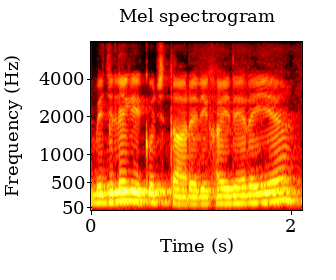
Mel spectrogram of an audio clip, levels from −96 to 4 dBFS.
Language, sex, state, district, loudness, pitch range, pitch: Hindi, male, Uttar Pradesh, Shamli, -15 LUFS, 130-165 Hz, 150 Hz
